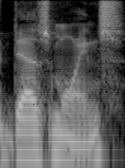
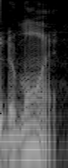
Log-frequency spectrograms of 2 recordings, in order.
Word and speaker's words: Des Moines: background originally and uh the s's are silent just like in the state of Illinois it's not Illinois who taught these people the capitals in the states in school it's just it's amazing to me so we were not uh we were not on a flight to Des Moines from Miami last night we were on a flight to De Mo so let's talk about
